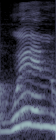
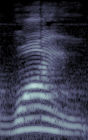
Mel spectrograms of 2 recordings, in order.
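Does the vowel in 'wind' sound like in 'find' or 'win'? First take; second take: win; find. First: The vowel is short, as in win. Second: The vowel is long, as in find. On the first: This is the modern pronunciation. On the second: This is the older pronunciation from when the song was written.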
